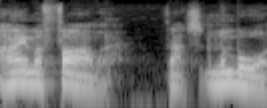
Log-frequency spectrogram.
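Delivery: ordinary delivery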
